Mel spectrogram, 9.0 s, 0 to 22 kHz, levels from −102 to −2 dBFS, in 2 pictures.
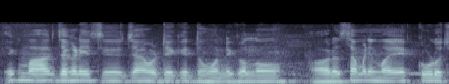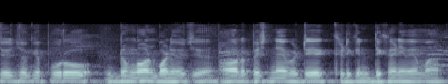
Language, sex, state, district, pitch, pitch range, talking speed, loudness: Hindi, male, Uttarakhand, Uttarkashi, 105 Hz, 100-115 Hz, 200 wpm, -31 LUFS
